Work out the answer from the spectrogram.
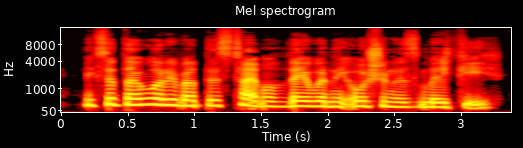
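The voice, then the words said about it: Vague Eastern European accent, sad tone. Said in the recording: “I'm going to do her very nondescript, like, Eastern European accent... they always sound sad about like everything”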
